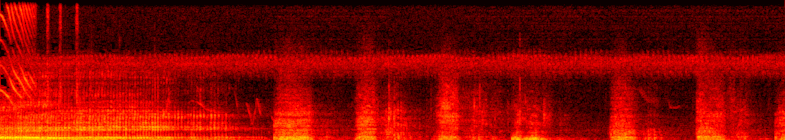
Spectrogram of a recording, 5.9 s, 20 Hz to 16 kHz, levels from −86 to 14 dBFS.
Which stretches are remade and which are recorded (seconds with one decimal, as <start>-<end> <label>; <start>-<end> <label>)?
0.0-2.0 recorded; 2.0-2.9 remade; 2.9-3.5 recorded; 3.5-5.9 remade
